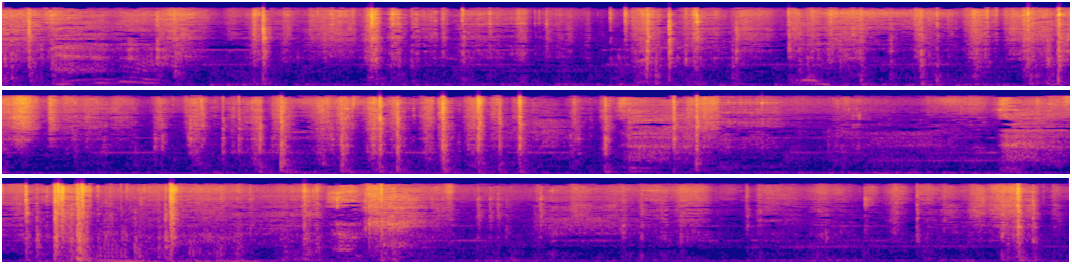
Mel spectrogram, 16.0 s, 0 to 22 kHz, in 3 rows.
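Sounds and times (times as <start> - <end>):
small metal parts clicking: 0.0 - 9.1.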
